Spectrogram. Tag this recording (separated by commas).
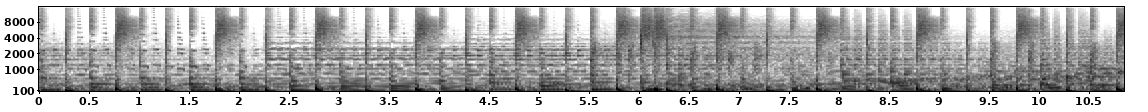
Music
